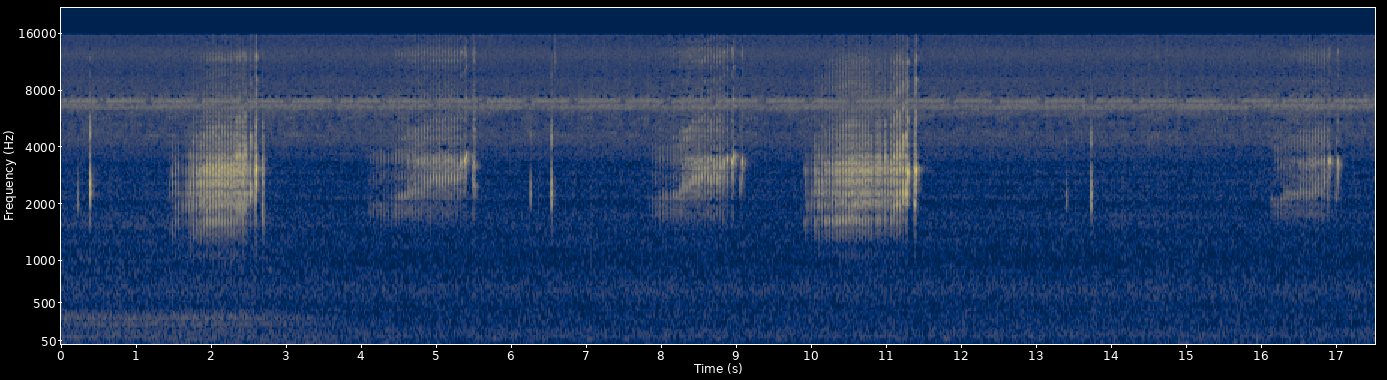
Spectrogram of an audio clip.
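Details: Ryukyu Kajika frog, a tree frog of the Rhacophoridae found from the Tokara Islands through Amami to Okinawa, calling. Short, bright trilled phrases rise and swell, repeating every few seconds, with brief clicks between them on a quiet background.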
